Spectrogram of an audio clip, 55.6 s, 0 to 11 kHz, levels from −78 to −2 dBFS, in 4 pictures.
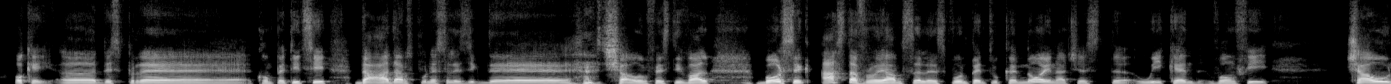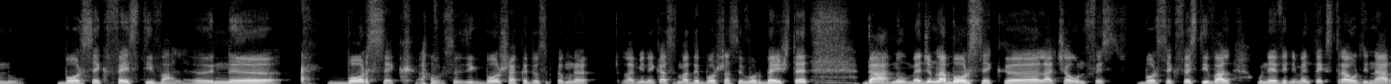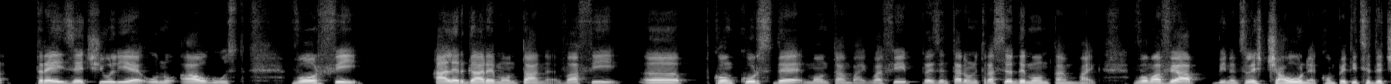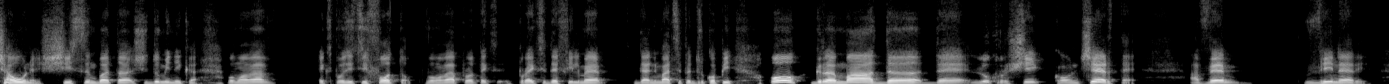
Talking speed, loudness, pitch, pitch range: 125 wpm, -19 LUFS, 155 Hz, 135-170 Hz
